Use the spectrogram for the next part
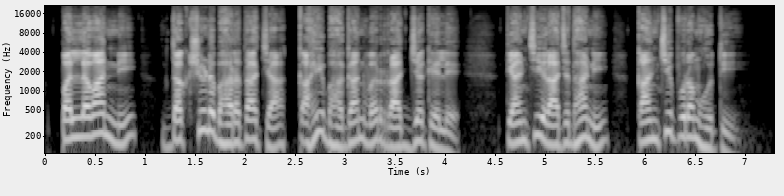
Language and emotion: Marathi, neutral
